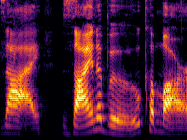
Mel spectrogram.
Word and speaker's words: Zainabu Kamara: No, it's not Zane, it's Zainabu Kamara. I'm gonna pronounce her name right.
